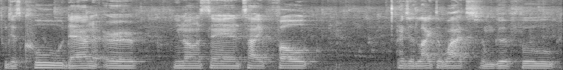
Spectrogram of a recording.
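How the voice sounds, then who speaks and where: Seated at a table in a small room, this young food vlogger from Mississippi chats casually with his viewers while eating on camera. His low-pitched voice carries a rural Southern accent and folksy, slangy phrasing, and the recording has an echoey room and background noise.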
